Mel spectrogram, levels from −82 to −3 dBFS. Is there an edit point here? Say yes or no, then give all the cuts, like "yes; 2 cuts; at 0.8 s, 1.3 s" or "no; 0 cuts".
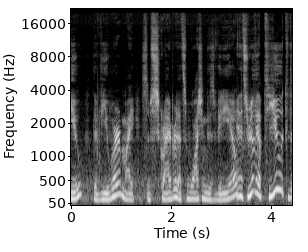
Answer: yes; 1 cut; at 3.3 s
